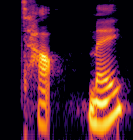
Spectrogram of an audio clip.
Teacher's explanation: third tone and second tone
